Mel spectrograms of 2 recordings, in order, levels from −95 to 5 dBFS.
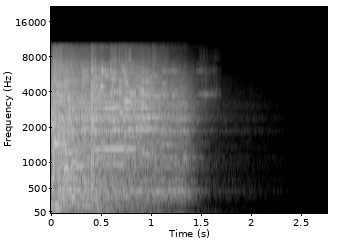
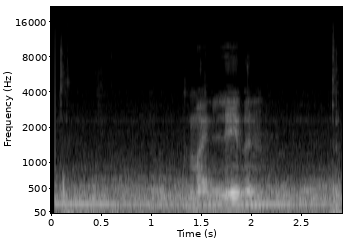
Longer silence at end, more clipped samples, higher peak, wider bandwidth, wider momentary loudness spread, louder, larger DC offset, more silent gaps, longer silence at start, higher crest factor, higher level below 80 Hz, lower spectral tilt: first, 1.35 s vs 0 s; neither; first, -4 dBFS vs -12 dBFS; first, 10.5 kHz vs 4.4 kHz; first, 16 LU vs 13 LU; first, -16 LUFS vs -34 LUFS; neither; neither; about the same, 0 s vs 0.05 s; about the same, 16 dB vs 20 dB; about the same, -54 dBFS vs -52 dBFS; second, -0.5 dB/octave vs -10 dB/octave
